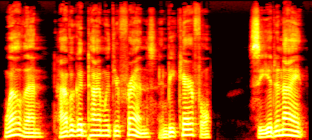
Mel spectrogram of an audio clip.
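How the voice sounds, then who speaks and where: A caring audiobook mother played by a male narrator, lifted well above his natural pitch. She is gently stern and a little self-conscious, and she chides with plain affection. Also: animated, moderate pace, close to an everyday voice. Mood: warm, caring. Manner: chiding but affectionate. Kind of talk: audiobook character dialogue.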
